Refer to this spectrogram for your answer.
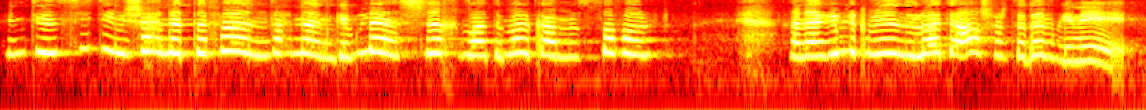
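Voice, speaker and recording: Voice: very high voice, animated, fast talker, sharp tone, full character voice. Voice acting a whiny, scared cartoon husband. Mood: bewildered. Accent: Egyptian Arabic. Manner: whiny, panicky, exasperated. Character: frightened young Egyptian husband, whiny.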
